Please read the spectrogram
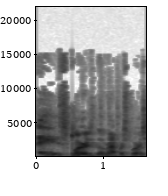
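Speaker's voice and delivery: ordinary talk, nothing marked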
